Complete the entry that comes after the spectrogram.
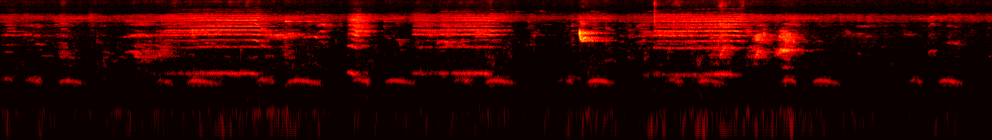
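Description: Birds calling: a short low note repeated two or three times a second throughout, with three longer calls laid over it and a sharp click about six seconds in.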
